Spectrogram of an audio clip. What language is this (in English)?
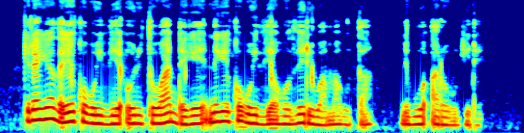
Kikuyu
